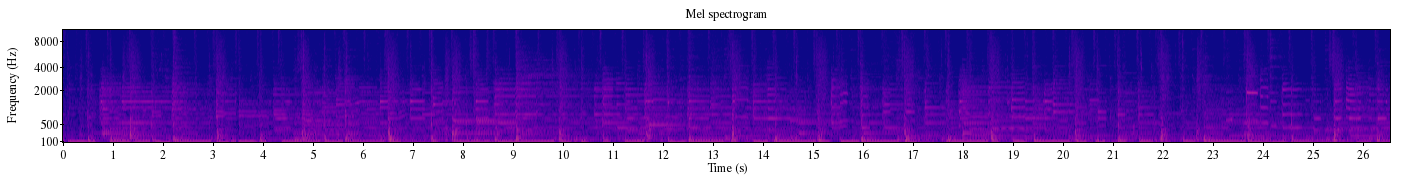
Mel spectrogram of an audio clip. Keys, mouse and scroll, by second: 0.4 right click, 1.5 click, 2.3 ctrl+click, 4.1 click, 5.1 right drag, 6.1-7.4 drag, 8.1-8.6 drag, 8.9 scroll down 1, 9.1-9.7 right drag, 9.9 click, 11.1 click, 13.8 click, 14.5 2, 14.8 5, 15.0 Return, 17.2 click, 19.6 click, 20.3-21.2 typing, 22.4 Return, 24.7-25.3 drag, 26.1-26.5 drag.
